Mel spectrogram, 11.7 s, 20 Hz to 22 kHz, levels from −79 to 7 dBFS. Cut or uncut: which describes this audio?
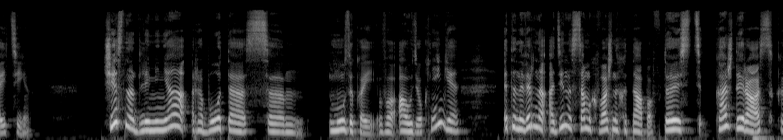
cut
